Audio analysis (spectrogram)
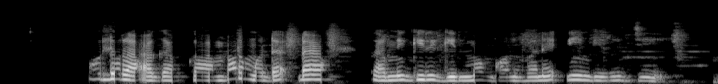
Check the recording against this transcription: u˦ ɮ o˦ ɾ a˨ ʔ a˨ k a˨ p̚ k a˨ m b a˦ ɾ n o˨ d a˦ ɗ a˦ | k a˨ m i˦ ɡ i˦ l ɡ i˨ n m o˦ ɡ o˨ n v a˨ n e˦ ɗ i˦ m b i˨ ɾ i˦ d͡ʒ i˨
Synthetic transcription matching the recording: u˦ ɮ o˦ ɾ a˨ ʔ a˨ ɡ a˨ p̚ k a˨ m b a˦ ɾ m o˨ d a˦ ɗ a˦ | k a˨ m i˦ ɡ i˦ l ɡ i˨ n m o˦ ɡ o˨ n v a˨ n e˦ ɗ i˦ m b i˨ ɾ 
